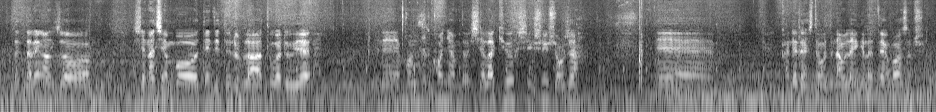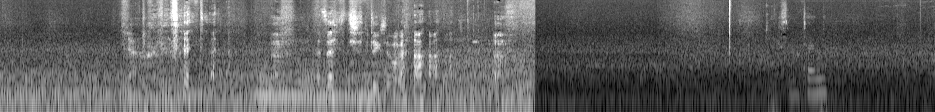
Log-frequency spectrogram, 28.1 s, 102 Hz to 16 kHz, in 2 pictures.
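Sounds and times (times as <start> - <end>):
car cabin road noise: 0.0 - 28.0
people talking: 0.2 - 1.4, 2.0 - 4.8, 5.6 - 8.8, 9.8 - 10.8, 11.7 - 13.9, 15.9 - 17.5, 18.1 - 20.8, 21.4 - 21.7, 25.6 - 26.5.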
